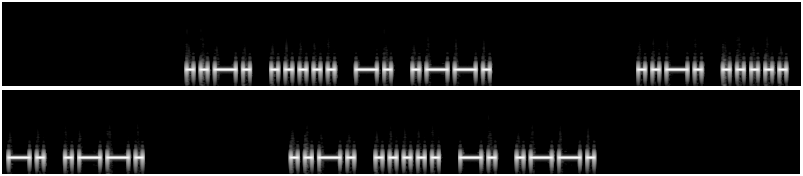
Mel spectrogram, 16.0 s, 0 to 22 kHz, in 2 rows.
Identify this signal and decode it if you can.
Morse code, heard as a keyed tone, about 17 wpm, 700 Hz. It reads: F5NP F5NP F5NP
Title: DXCC-100 Call Signs - 4 Characters - Repeated 3x - 17wpm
